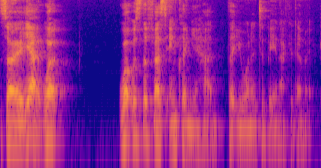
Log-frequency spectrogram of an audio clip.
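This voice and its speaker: With an Australian accent, a man talks at a fairly quick pace and medium pitch, his dark, mellow, somewhat breathy voice carrying lively intonation and big swings in loudness. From Australia, Newcastle. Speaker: student podcast host. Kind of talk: interview. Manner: hesitant, many ums.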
